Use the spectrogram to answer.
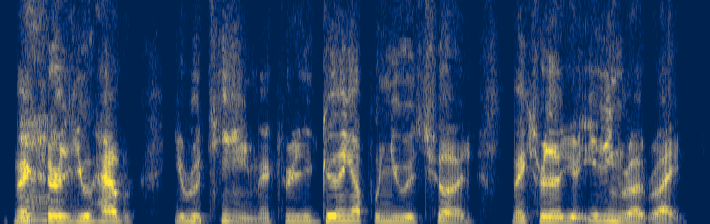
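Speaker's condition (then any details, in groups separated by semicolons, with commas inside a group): Cerebral palsy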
